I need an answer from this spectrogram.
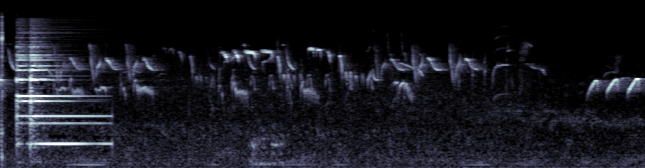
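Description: Small birds chirping: many short, quick chirps, with a run of evenly repeated chirps near the end. At the start there is a short bell-like chime that rings for about a second.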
